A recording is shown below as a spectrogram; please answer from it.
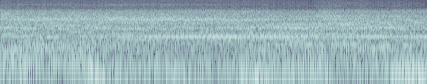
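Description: Live rock band playing very loud, with bass guitar and electric guitars, recorded from the audience.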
